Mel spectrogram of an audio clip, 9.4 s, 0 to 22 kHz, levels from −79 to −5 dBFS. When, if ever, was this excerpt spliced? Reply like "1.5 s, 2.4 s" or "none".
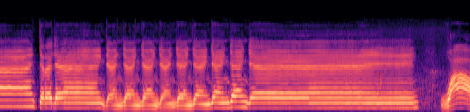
none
